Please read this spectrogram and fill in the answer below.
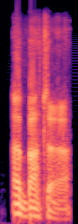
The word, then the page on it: abutter: British English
